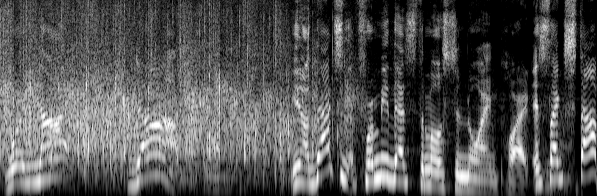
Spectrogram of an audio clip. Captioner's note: applause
